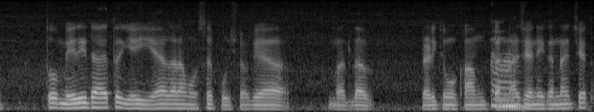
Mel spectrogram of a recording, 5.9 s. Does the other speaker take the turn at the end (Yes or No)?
No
